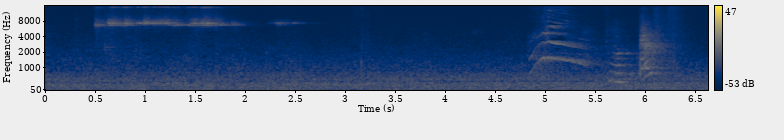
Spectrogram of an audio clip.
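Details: British Shorthair kitten leaving the nest for the first time while its anxious mother follows every step; high, falling meow calls near the end, with a faint high whine earlier and a quiet room background.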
